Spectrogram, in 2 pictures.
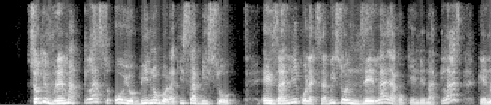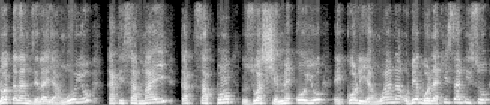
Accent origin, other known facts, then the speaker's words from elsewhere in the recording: DR Congo; Moi, je suis Congolais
